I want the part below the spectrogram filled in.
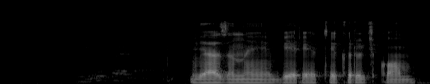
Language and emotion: Russian, neutral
